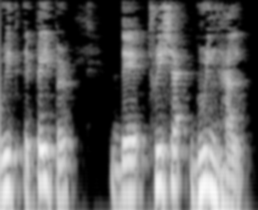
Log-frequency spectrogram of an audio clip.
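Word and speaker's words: Greenhalgh: Trisha Greenhall es como se pronuncia y lo pondremos ahí para se llama How to Read a Paper.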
